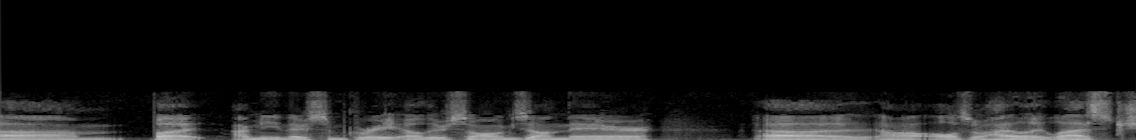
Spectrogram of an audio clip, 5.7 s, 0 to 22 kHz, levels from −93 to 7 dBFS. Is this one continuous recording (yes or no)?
yes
